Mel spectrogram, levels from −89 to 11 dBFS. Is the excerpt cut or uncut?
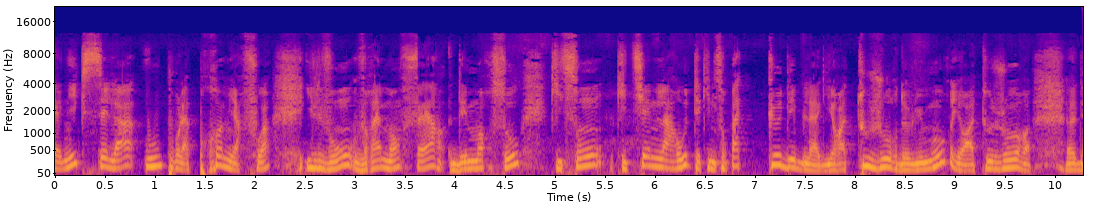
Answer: uncut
